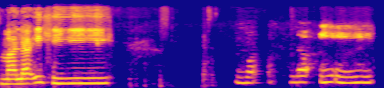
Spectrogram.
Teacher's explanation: So ma 1 second, la 1 second, e 1 second, and he, because it has vertical kasra, so it will be 2 seconds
